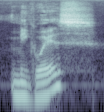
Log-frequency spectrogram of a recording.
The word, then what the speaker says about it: Miguez: Miguez. Like Miguel.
